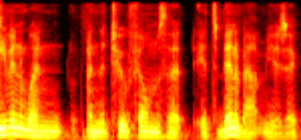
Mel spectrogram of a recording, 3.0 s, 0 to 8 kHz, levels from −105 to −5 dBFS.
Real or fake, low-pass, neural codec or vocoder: real; 7.2 kHz; none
